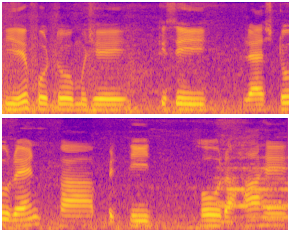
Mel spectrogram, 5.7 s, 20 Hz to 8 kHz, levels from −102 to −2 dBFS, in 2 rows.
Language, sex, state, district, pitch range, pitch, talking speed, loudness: Hindi, male, Haryana, Charkhi Dadri, 135-150 Hz, 145 Hz, 105 wpm, -15 LUFS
